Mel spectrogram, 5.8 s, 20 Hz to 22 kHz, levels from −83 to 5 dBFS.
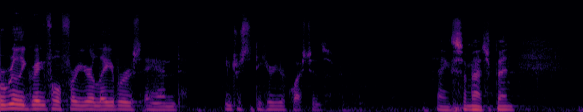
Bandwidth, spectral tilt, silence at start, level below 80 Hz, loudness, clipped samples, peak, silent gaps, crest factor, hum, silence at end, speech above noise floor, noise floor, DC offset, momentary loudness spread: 16.5 kHz; -5 dB/octave; 0 s; -76 dBFS; -46 LUFS; under 0.1%; -26 dBFS; none; 22 dB; none; 0 s; 28 dB; -74 dBFS; under 0.1%; 20 LU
